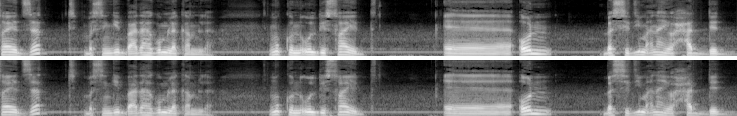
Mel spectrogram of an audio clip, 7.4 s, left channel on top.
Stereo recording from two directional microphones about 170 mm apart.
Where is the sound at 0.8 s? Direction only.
15° left (ahead or behind).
